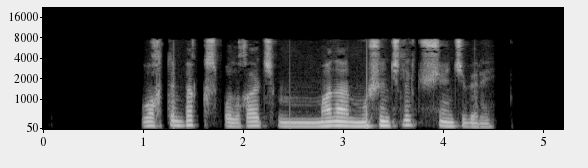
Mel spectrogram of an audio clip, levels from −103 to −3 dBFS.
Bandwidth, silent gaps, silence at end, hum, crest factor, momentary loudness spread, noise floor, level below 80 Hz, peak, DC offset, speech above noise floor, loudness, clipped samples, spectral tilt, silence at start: 8.2 kHz; 1.57-1.61 s; 0.7 s; none; 20 dB; 9 LU; under -90 dBFS; -64 dBFS; -10 dBFS; under 0.1%; over 61 dB; -28 LUFS; under 0.1%; -4 dB/octave; 1 s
